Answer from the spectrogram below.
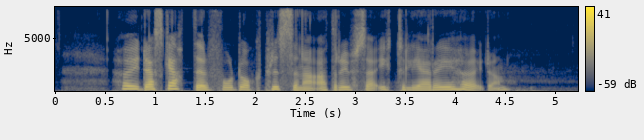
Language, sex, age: Swedish, female, 43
